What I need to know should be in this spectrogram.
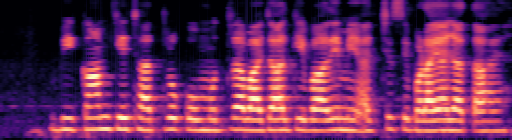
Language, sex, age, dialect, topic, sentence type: Hindi, female, 18-24, Kanauji Braj Bhasha, banking, statement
